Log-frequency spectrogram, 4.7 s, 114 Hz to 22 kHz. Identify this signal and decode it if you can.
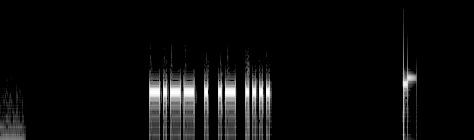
Morse code, heard as a keyed tone, about 35 wpm, 700 Hz. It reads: YEAH
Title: Four Letter Words - 35wpm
